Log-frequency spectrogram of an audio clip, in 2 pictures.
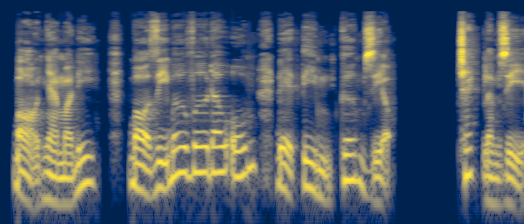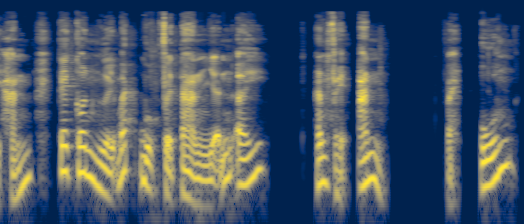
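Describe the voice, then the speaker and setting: A man reading a literary short story aloud in the first person, with an expressive, dramatic delivery. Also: medium pitch, husky. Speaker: narrator.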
